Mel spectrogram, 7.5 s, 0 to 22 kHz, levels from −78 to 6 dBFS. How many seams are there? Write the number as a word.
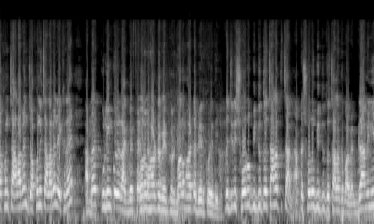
one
